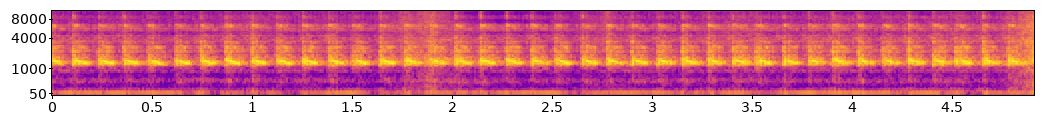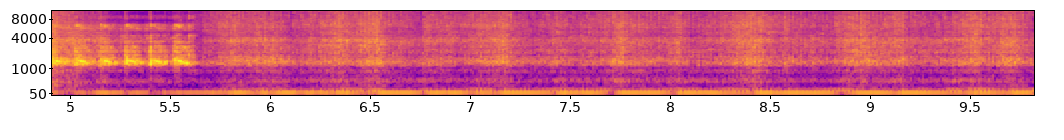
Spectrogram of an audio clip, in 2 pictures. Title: NO start oil leak 13 4 13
